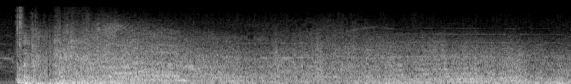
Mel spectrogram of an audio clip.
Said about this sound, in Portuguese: De repente, um jato passou pela rua, atirando em todo mundo. Os dois até correram, mas voaram longe com a explosão.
